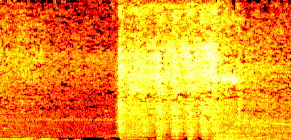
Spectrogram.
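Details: Older car with a manual key, started during a morning warm-up: a quick crank that catches cleanly into a settled, even idle; the engine is still smooth and its sound normal. Normal start.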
